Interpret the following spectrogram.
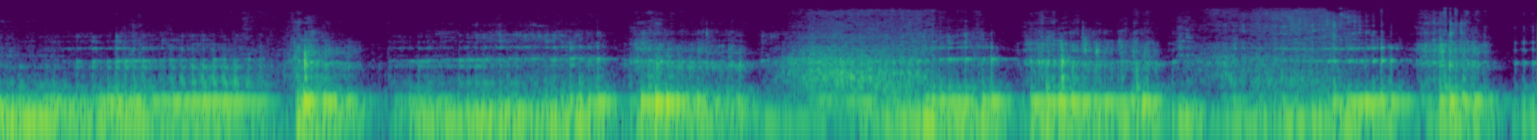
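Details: Deep growling roars from a black panther come in uneven surges, with brief sharp breaths between them and a constant low drone and high tonal whine running underneath.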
